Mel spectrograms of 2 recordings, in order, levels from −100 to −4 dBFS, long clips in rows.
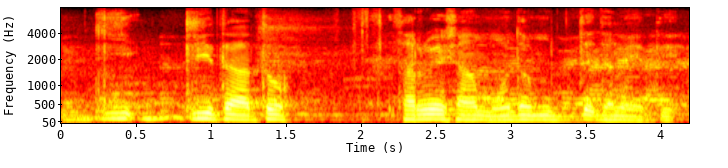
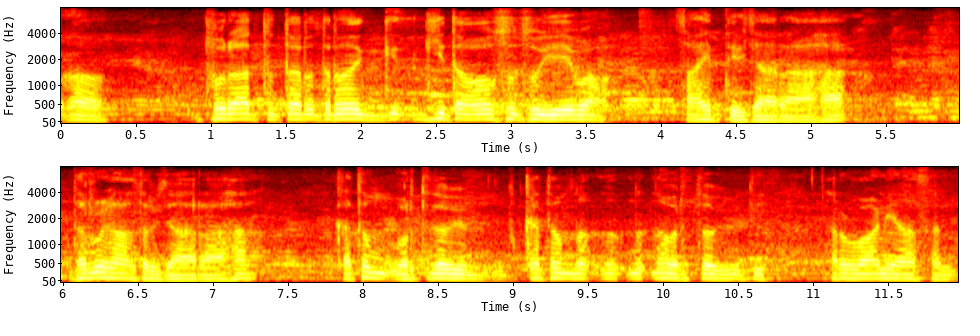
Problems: background sounds at intervals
